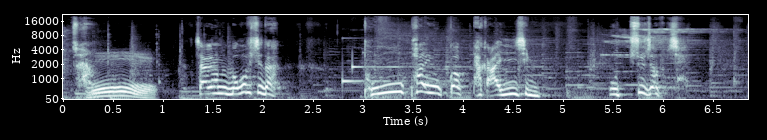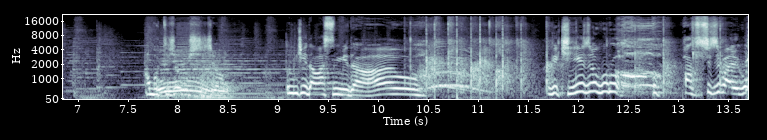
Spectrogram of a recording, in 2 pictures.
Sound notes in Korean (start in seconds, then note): 10.2 터지는 박수 갈채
